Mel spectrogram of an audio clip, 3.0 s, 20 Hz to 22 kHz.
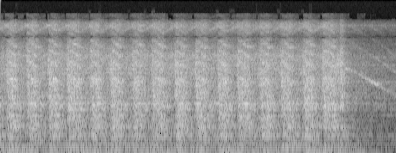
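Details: Rebuilt Deep Orange 9 engine, first start attempt after the rebuild: the starter churns steadily at about three beats a second for a few seconds with no firing, then drops out. It cranks but doesn't start; later attempts nearly ran.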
